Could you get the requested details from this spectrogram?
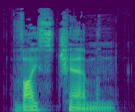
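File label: "vice chairman", British English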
